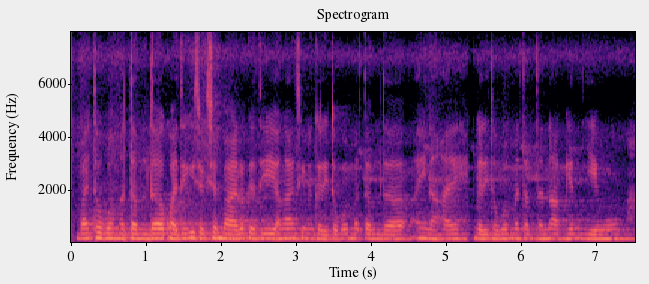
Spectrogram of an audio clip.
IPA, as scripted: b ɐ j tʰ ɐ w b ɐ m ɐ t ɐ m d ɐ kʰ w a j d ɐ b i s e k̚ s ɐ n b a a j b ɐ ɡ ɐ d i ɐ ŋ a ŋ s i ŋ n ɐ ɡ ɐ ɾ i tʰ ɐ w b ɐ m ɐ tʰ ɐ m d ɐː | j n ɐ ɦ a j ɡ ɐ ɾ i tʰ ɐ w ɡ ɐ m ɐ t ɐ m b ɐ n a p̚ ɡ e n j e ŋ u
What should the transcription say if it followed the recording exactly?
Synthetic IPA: b a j tʰ ɐ w b ɐ m ɐ t ɐ m d ɐ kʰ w a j d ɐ ɡ i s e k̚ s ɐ n b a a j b ɐ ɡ ɐ d i ɐ ŋ a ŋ s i ŋ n ɐ ɡ ɐ ɾ i tʰ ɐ w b ɐ m ɐ t ɐ m d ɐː | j n ɐ ɦ a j ɡ ɐ ɾ i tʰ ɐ w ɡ ɐ m ɐ t ɐ m d ɐ n a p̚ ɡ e n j e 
